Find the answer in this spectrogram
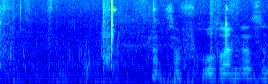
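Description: A few small clicks and light rustling from hands handling fishing tackle and bait over a low, steady rumble; a man's voice starts speaking in the second half.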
